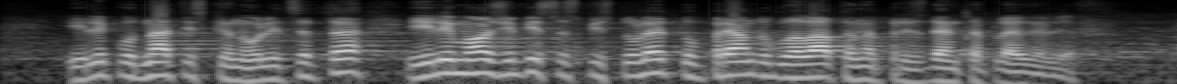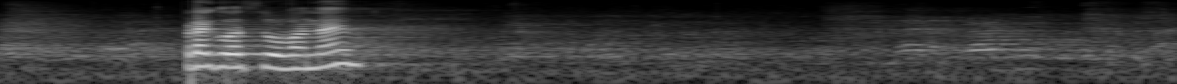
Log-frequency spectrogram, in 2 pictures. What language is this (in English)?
Bulgarian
